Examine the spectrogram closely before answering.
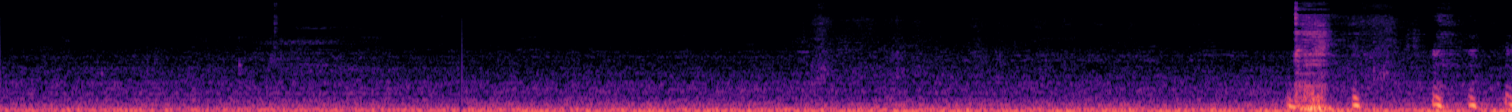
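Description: Steady low rumble of a car heard from inside its cabin. Near the end there is a sudden thump, then a few short voice sounds.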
